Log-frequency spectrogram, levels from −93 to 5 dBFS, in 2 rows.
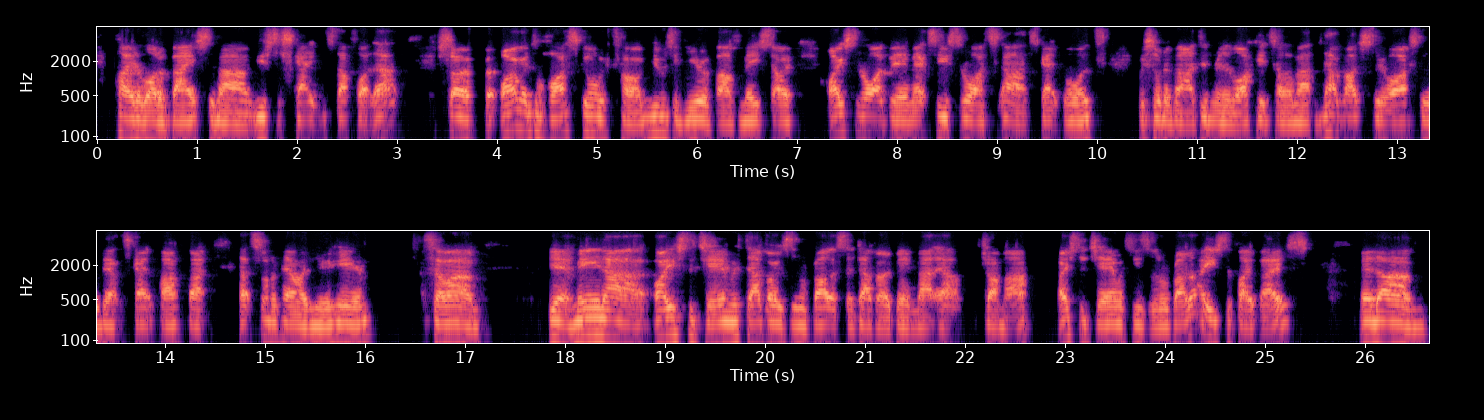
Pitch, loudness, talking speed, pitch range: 95 Hz, -19 LUFS, 230 wpm, 90-110 Hz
